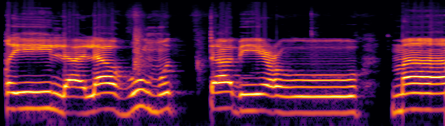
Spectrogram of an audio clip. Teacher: قی قاف موٹا قلقلے والا ہے، اس کو ہم نے موٹا ادا کرنا ہے، 2 نقطوں والا قاف ہے، موٹا ہے۔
